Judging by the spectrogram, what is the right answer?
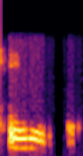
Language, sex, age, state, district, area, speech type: Punjabi, female, 45-60, Punjab, Muktsar, urban, conversation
